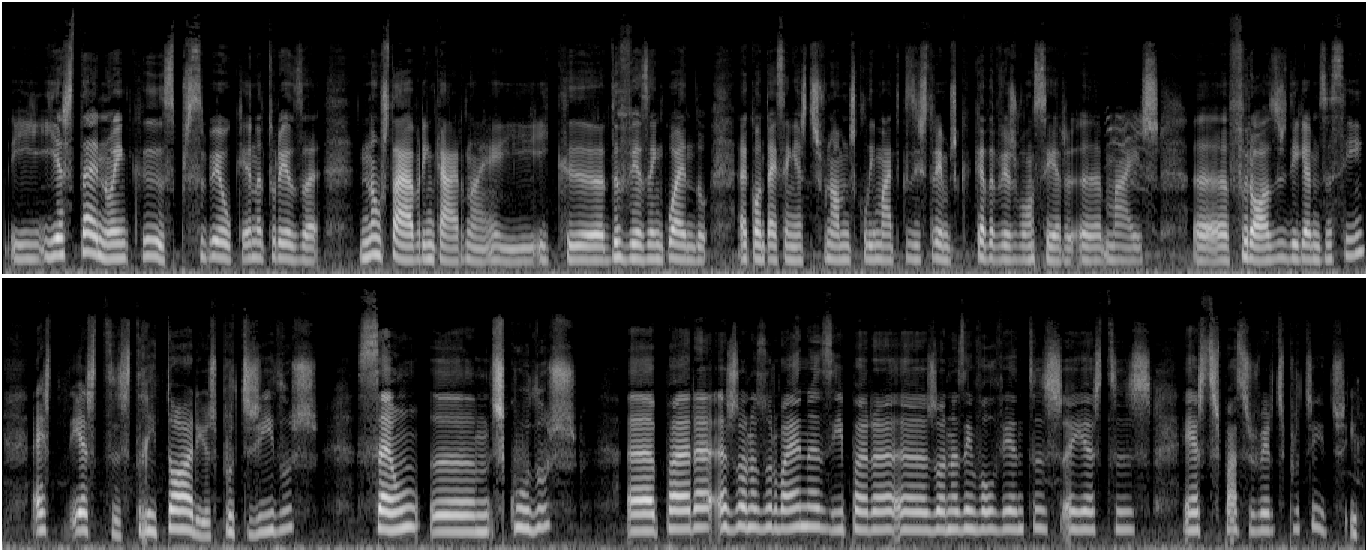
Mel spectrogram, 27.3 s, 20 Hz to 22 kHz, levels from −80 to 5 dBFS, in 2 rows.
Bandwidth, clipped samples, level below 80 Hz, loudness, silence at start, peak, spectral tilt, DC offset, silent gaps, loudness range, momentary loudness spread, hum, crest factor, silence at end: 17 kHz; under 0.1%; -46 dBFS; -20 LUFS; 0.05 s; 0 dBFS; -4.5 dB/octave; under 0.1%; none; 6 LU; 13 LU; none; 20 dB; 0.1 s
